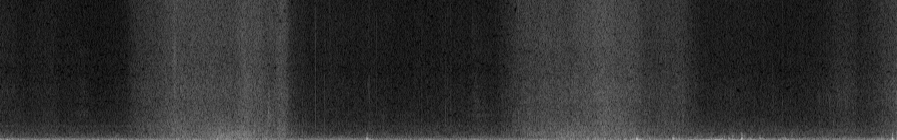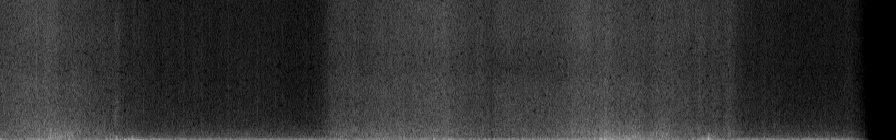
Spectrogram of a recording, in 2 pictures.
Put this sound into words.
Sitting down in a chair in a satin dress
